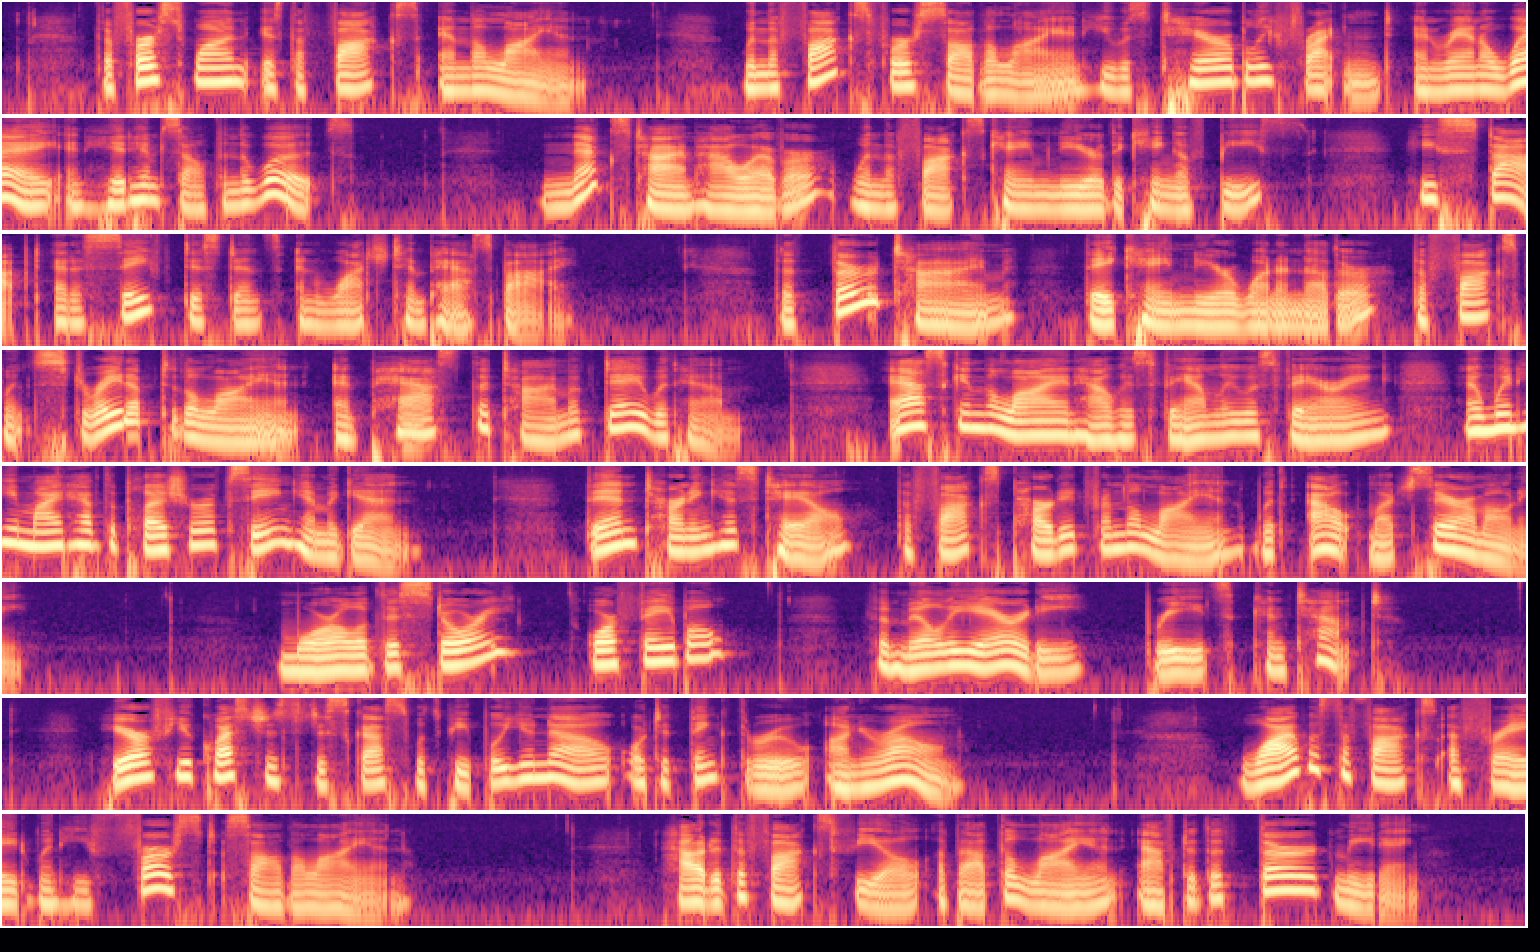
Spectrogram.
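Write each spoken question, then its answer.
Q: How did the fox feel about the lion after the third meeting?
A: He was no longer afraid and showed little respect for him.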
